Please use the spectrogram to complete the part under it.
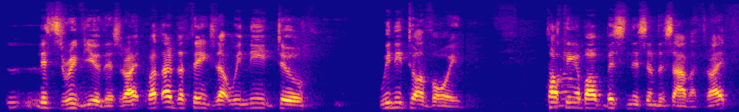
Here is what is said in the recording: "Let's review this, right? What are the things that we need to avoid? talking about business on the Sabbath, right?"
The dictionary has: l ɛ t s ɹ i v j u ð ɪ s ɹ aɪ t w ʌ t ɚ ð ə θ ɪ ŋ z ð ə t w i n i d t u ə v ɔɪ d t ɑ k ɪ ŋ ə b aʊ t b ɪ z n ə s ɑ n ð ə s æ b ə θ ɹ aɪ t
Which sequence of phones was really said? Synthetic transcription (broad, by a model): l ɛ t s ɹ i v j u ð ɪ s ɹ aɪ t w ʌ t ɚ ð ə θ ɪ ŋ s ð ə t w i n i d t u ə v ɔɪ d t ɑ k ɪ ŋ ə b aʊ t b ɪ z n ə s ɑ n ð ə s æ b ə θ ɹ aɪ t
